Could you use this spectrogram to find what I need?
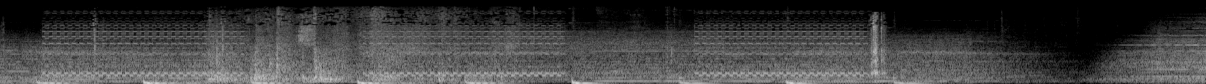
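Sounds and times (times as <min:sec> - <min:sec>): landline telephone ringing: 0:00.4 - 0:03.0, 0:03.6 - 0:06.0, 0:06.8 - 0:09.0.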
